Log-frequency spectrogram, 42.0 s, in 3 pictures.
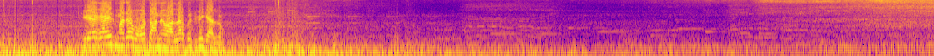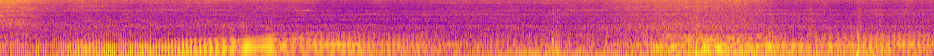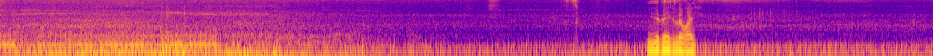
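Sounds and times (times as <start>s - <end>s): wind rushing: 0.0s - 18.4s
motorcycle engine accelerating: 12.0s - 33.8s.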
